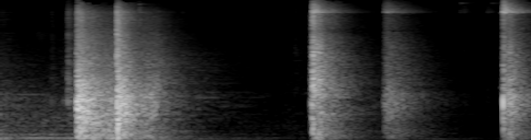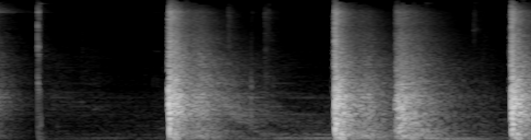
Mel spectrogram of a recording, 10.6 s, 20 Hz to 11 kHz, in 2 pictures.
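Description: Glock 43 9mm pistol fired at a slow, irregular pace: about eight sharp shots, each trailing a short echo in an indoor range, a couple of them fainter than the rest.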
